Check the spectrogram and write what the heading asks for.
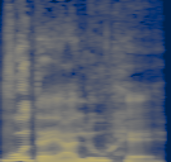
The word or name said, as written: दयालु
